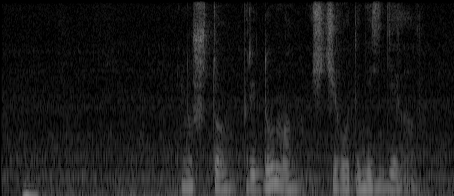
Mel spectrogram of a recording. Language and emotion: Russian, angry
